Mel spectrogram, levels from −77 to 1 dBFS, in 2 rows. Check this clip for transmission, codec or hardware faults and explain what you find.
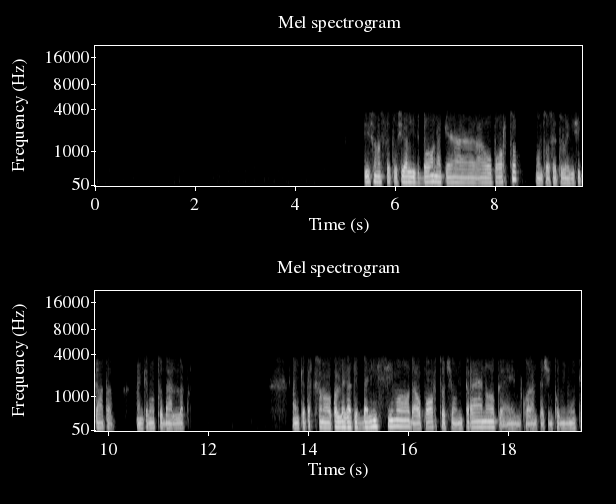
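The audio shows one fault, present for the whole clip: tandem speech coding. The call appears to have crossed several links, each with its own speech codec, so the signal was decoded and re-encoded at every handover. The character suggests three speech coders in series, ending in G.729A, with each one working on the previous one's errors. The speech sounds rough, muffled and warbly, with nothing above 3.8 kHz.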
